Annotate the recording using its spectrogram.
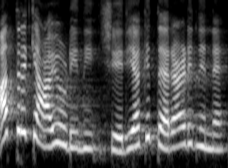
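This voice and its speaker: A woman's voice: sits high, sing-song, a little fast, bright, forceful tone, exaggerated voice. A woman voicing a teasing, affectionate young husband with a mock-angry manner. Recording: long hall reverb.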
